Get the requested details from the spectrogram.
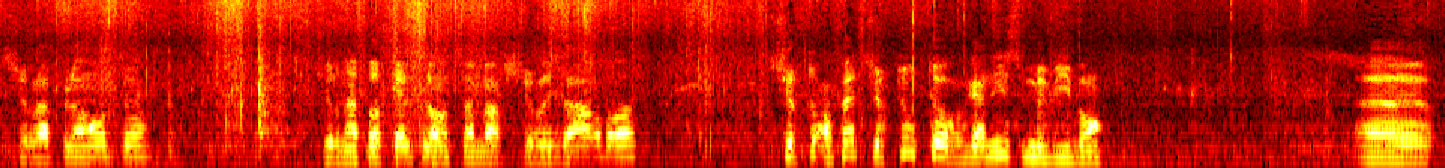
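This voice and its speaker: A man's voice: medium pitch, darkish tone, slight background noise. An older man, a retired music teacher, patiently explaining a plant music demonstration outdoors in a garden.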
